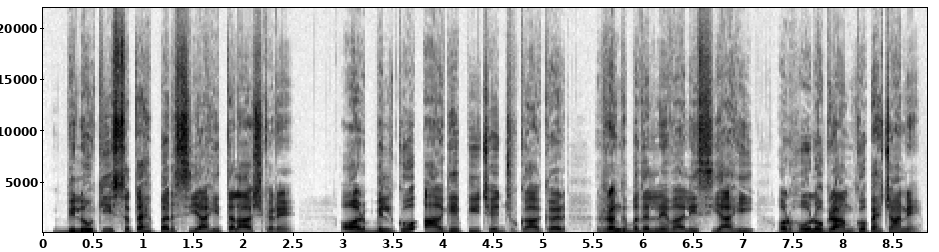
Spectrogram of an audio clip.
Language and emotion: Urdu, neutral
